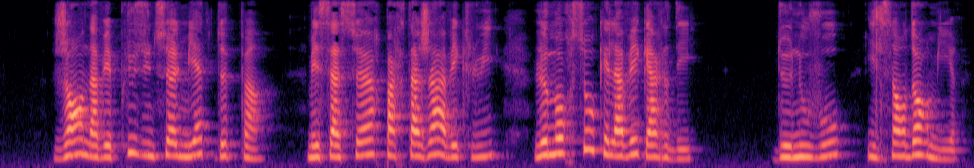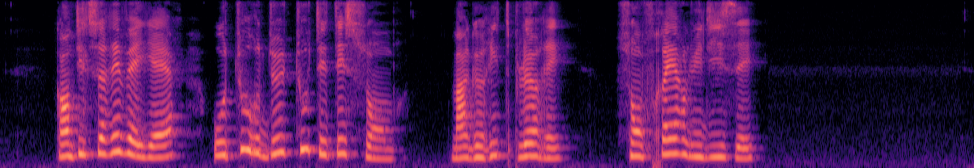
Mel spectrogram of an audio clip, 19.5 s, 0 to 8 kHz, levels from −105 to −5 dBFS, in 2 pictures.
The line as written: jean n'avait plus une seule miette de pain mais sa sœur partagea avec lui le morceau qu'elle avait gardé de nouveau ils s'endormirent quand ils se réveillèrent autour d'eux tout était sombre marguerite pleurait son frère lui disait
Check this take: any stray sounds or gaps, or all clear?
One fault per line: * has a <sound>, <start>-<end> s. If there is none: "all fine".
all fine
